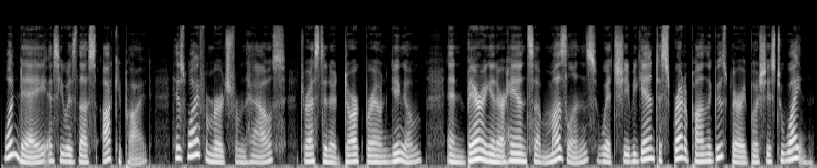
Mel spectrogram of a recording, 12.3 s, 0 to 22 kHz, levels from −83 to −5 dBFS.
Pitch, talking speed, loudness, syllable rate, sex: 175 Hz, 180 wpm, -16 LUFS, 4.8 syllables/s, female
